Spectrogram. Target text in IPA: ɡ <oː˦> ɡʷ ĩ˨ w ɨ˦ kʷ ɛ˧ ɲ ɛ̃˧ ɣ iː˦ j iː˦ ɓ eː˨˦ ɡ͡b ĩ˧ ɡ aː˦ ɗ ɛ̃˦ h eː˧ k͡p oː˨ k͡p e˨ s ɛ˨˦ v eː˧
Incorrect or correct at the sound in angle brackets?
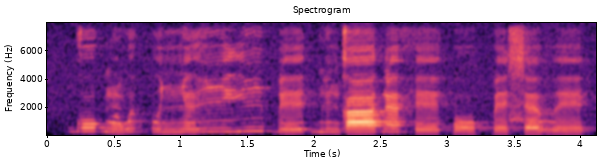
correct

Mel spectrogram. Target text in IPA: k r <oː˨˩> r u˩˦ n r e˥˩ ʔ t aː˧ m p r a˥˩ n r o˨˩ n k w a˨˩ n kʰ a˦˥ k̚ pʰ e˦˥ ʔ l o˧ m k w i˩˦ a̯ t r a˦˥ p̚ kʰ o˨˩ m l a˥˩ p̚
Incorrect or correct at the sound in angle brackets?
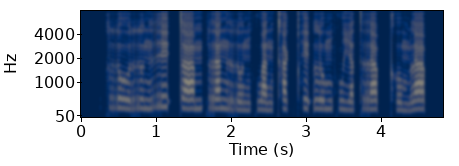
correct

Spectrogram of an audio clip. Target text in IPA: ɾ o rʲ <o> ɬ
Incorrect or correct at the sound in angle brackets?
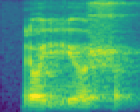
correct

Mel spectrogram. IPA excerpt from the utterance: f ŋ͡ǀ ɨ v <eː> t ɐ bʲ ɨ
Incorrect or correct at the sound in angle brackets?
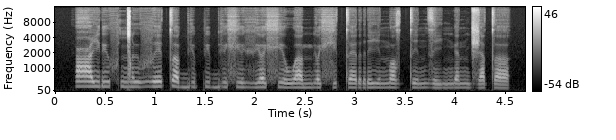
incorrect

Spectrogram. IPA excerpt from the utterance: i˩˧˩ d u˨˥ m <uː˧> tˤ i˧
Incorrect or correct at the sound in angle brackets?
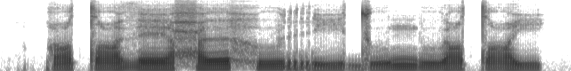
correct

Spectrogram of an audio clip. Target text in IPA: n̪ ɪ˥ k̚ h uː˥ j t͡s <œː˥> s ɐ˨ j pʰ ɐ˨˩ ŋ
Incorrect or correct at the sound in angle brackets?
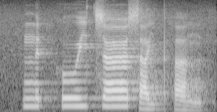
correct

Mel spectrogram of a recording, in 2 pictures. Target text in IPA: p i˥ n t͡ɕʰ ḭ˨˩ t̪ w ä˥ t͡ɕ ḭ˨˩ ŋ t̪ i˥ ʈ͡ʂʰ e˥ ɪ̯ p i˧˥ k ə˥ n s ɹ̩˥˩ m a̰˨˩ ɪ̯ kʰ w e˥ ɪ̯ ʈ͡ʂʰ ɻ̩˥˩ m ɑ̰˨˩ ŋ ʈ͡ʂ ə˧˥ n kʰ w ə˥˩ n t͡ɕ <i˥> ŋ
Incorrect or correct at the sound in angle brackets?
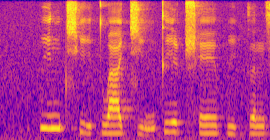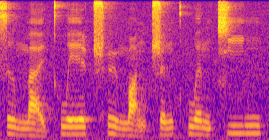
correct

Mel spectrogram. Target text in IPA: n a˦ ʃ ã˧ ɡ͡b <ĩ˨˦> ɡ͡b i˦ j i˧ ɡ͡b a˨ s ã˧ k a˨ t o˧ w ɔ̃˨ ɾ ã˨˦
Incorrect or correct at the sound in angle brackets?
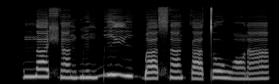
incorrect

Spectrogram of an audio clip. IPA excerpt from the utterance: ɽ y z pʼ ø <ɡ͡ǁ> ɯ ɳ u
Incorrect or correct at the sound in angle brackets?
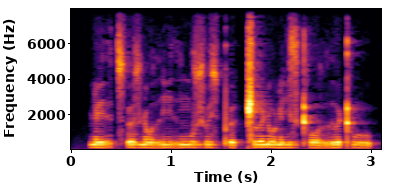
incorrect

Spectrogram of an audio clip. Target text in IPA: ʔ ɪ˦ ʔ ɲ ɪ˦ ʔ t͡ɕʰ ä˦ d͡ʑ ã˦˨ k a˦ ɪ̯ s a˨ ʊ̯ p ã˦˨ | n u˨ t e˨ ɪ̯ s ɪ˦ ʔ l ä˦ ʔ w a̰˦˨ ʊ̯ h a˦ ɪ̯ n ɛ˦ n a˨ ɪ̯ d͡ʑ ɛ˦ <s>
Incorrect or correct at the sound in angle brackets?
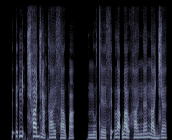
incorrect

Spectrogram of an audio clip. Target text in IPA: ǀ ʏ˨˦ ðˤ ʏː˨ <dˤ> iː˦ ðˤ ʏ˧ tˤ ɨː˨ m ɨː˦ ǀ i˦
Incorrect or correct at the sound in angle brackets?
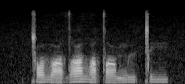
correct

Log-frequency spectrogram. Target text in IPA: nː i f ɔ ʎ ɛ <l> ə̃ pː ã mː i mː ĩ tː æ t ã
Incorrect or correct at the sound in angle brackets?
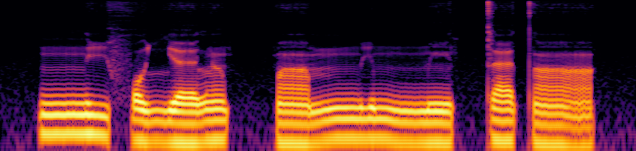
correct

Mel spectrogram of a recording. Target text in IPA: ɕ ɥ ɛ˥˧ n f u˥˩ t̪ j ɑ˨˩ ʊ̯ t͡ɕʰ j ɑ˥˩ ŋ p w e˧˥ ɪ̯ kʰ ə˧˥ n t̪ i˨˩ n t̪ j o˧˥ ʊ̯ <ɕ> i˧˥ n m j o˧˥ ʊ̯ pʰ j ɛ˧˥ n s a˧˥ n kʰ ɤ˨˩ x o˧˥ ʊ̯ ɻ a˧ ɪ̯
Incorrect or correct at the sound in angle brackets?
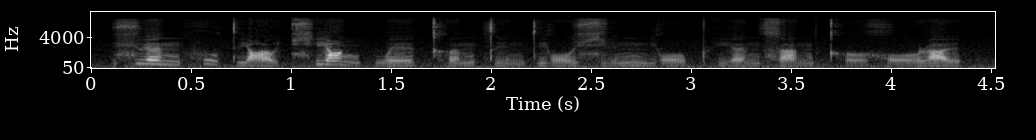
correct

